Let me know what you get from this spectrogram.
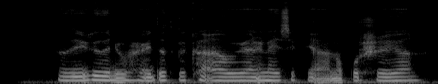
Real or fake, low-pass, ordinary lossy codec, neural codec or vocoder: real; none; none; none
